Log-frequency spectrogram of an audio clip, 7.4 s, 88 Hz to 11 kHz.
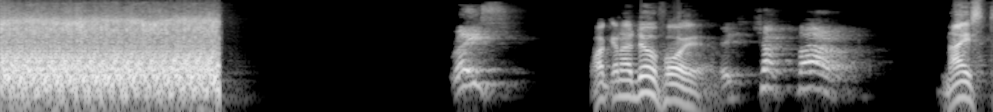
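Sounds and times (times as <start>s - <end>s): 
tommy gun machine-gun burst: 0.0s - 1.7s
speech: 3.5s - 3.8s, 4.4s - 6.4s, 7.0s - 7.4s.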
